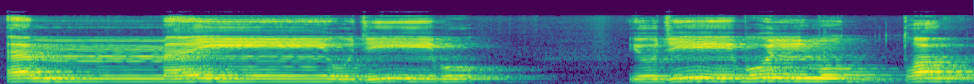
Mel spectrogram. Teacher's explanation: അമ്മൻ, ശബ്ദുള്ള മീമിനെ മണിക്കുക. നൂനിനെ ഇദ്ഗാം ബിഗുന്ന ചെയ്തുകൊണ്ട് യായിലേക്ക് ലയിപ്പിച്ച് ആ സാക്കിനത്തായ നൂനിനെ ഉച്ചരിക്കുക.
